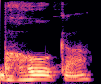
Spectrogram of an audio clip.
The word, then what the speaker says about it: bhoga: Bhoga. Rhymes with yoga, doesn't it? Bhoga.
